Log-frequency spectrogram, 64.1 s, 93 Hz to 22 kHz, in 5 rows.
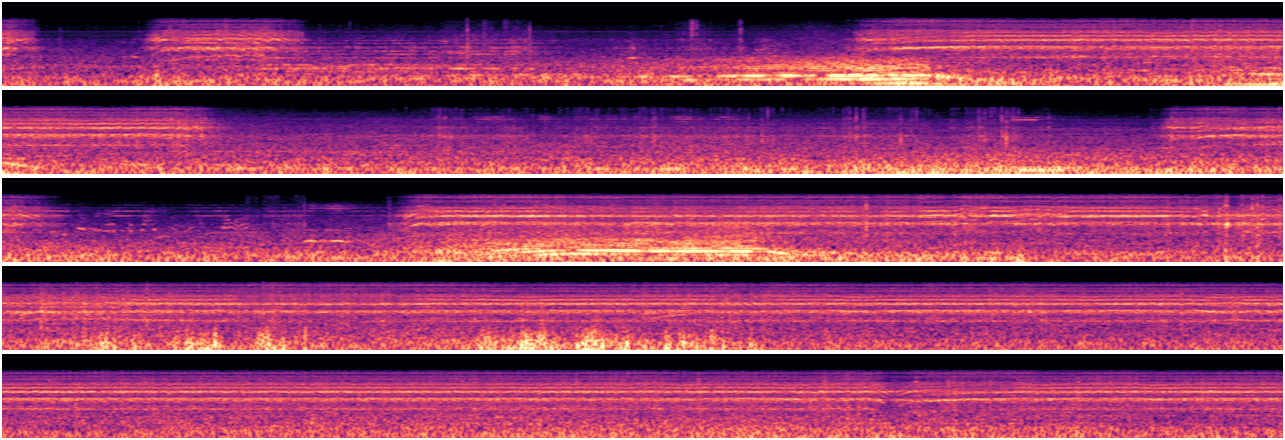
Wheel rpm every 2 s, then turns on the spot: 50, 70, 10, 0, 80, 160, 160, 70, 10, 20, 20, 10, 90, 20, 10, 150, 160, 160, 160, 160, 160, 160, 160, 160, 160, 160, 160, 160, 160, 160, 150, 160.
0-2 4-6 16-24 26-28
